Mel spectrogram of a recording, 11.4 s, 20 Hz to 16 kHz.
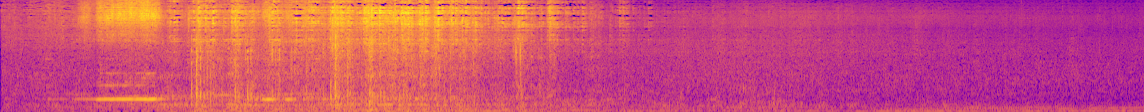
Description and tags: tram at veering 1-creak
Streetcar at veering with loud characteristic creak.
Recorded: 2012-10-13.
cars, city, creak, crossroad, noise, rumble, streetcar, tram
